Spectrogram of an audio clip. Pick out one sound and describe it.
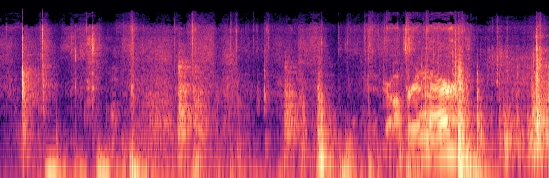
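Plastic and cables clatter and knock as they are handled up close.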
